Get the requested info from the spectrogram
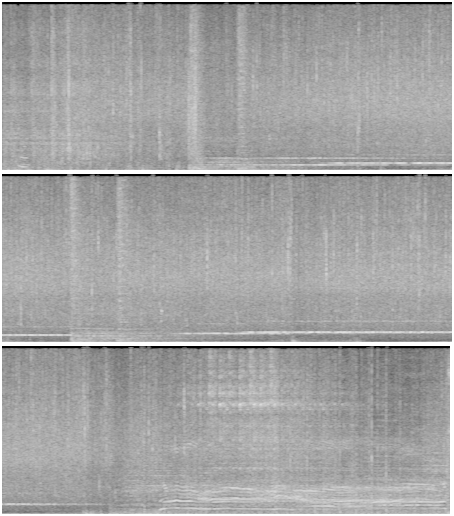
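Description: Steady heavy rain mixed with a dramatic film score. A deep low rumble runs under it all, long held notes come in about two seconds in, and a wavering melody enters about thirteen seconds in.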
